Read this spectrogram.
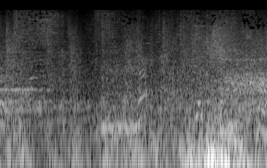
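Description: Magic spells whoosh and crackle as a monster is fought.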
